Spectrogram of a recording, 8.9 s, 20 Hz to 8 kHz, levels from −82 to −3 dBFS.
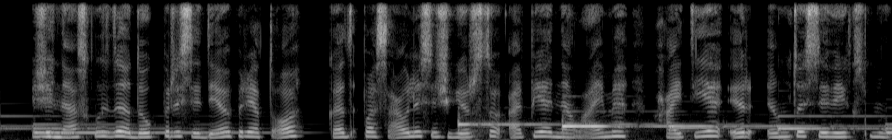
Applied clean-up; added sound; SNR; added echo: none; Piano; 4 dB; none.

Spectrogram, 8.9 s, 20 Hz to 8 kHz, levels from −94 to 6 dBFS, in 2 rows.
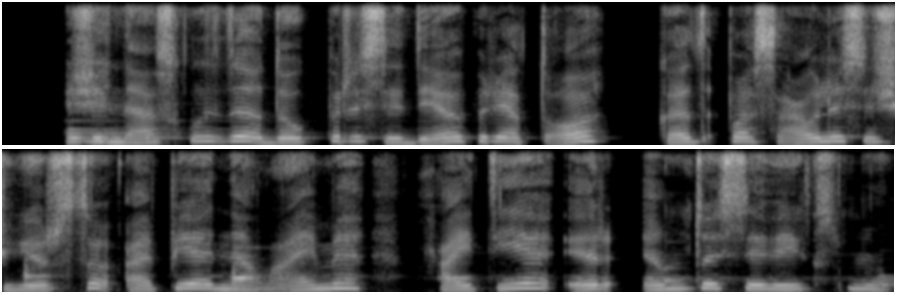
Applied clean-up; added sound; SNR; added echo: neural mask model DeepFilterNet 3.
